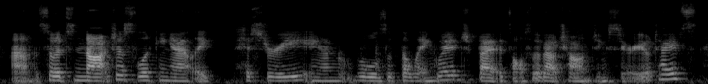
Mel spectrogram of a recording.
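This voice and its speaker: Bright-voiced woman with a creaky edge. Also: on the low side, rough recording. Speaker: science teacher giving a course reflection. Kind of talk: casual reflective vlog talk.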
